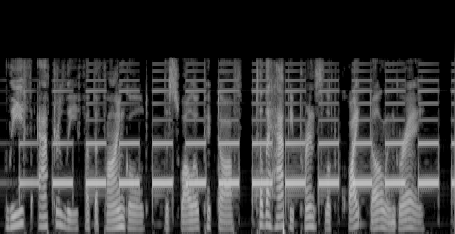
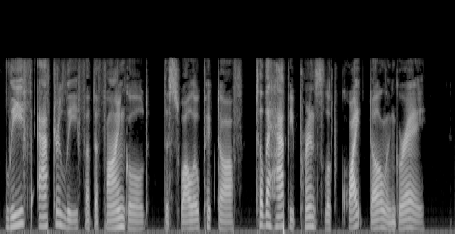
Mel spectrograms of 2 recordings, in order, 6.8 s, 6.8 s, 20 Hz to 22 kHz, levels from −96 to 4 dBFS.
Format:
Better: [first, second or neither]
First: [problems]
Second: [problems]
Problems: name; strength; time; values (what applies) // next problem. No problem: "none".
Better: second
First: noise reduction (classical method spectral subtraction)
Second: none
